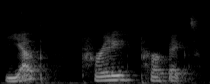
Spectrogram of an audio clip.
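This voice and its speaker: A woman's voice: fairly low pitch, slow pace, vocal fry, darkish tone. Woman reading aloud in an echoey room. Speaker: read-aloud reader. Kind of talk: expressive children's novel read-aloud.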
